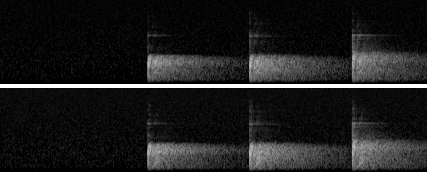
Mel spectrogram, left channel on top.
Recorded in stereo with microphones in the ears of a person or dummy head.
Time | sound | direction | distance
1.5 | a pop | 5° right (ahead or behind) | 2.5 m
